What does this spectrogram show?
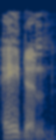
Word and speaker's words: Aden: found the volcano called Aden, which is the way you pronounce the Garden of Eden in Hebrew and Arabic. It's Aden, A-D-E-N.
